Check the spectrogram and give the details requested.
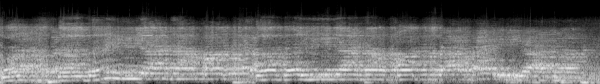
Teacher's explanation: dalnya tidak dibaca karena semua makhraj dan sifatnya masuk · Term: idgham kamil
